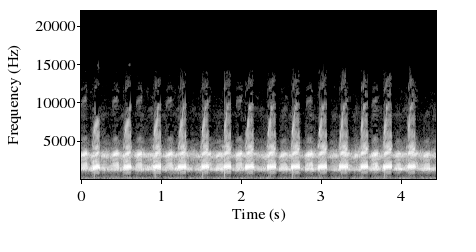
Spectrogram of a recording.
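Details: Frogs chorusing for courtship in a flooded rice paddy on a May night beside a road, recorded with a SONY PCM-D100. Loud, close croaks repeat rapidly, about three or four a second, in a steady throbbing rhythm.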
